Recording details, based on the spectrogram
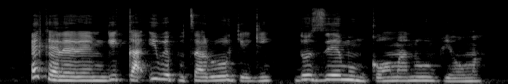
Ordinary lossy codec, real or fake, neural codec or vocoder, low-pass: none; real; none; 14.4 kHz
